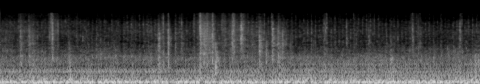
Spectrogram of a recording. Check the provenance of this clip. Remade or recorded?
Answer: remade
